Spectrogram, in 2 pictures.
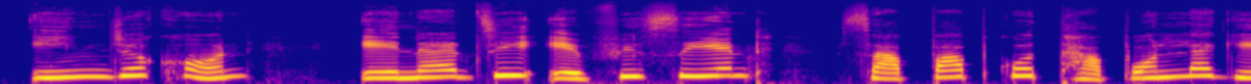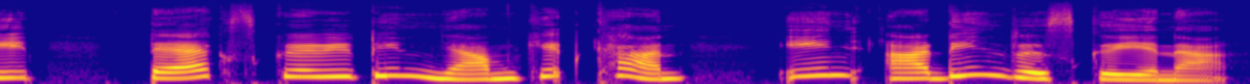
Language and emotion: Santali, happy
